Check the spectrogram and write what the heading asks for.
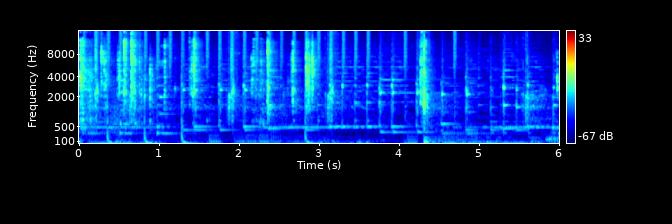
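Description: Quiet background music of held notes that change pitch in steps. Under it come scattered light clicks and rustles from cello-wrapped card packs being handled in their cardboard box.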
